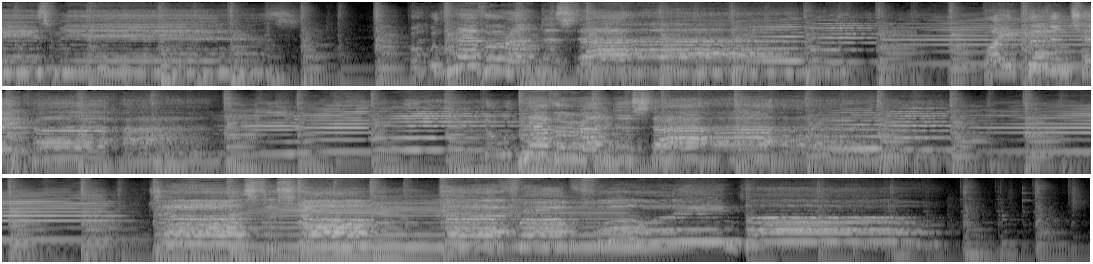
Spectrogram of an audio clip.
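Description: Fiddle and acoustic guitar playing a folk song together, the fiddle carrying long wavering lines over the guitar's chords, with a man's singing voice joining at times.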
